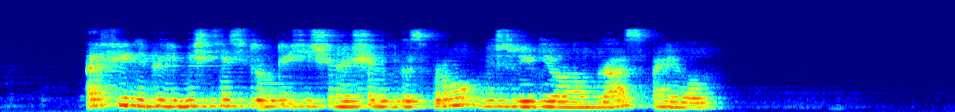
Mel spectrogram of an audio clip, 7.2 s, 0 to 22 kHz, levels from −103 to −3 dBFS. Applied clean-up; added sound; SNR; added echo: neural mask model DeepFilterNet 3.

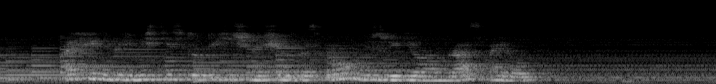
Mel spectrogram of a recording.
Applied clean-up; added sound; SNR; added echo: none; Piano; 10 dB; reverberation time 2.0 s.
